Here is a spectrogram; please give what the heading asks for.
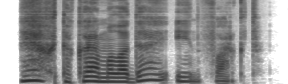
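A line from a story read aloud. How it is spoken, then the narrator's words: Sorrowful sigh. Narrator (Russian): сокрушенно вздохнул Валерий Палыч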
